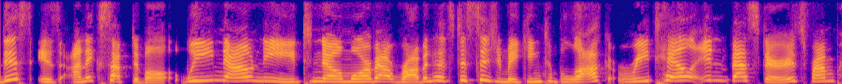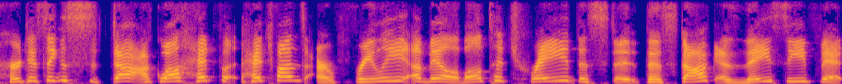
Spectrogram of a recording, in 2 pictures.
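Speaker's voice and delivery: crazy put-on politician voice, slowed down. Reading out a tweet after asking to do the voice, in a crazy AOC voice. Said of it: "Can I do my crazy AOC voice?".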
